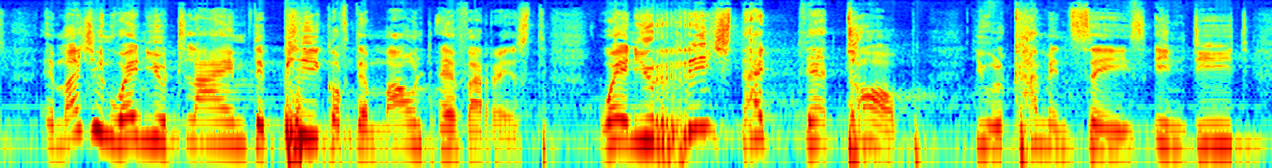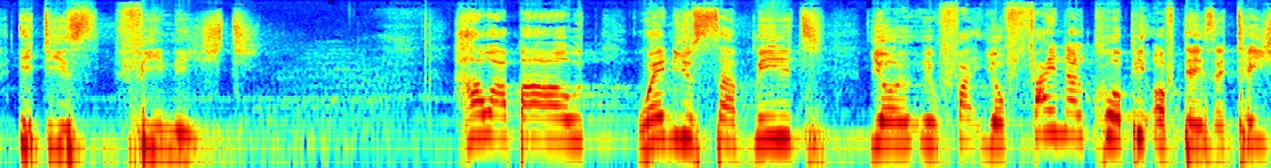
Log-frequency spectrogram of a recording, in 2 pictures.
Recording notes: preached by our Grace Bible Church Pastors at the Good Friday Celebration 2022, hosted at Grace Bible Church Pimville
